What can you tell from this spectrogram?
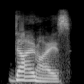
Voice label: "diarize", Indian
